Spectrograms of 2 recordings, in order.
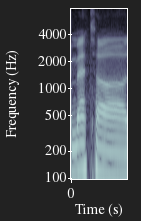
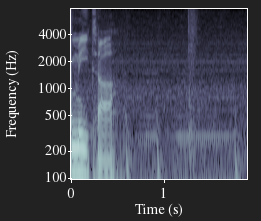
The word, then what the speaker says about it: METAR: David says it's pronounced meta. Meta or meter.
